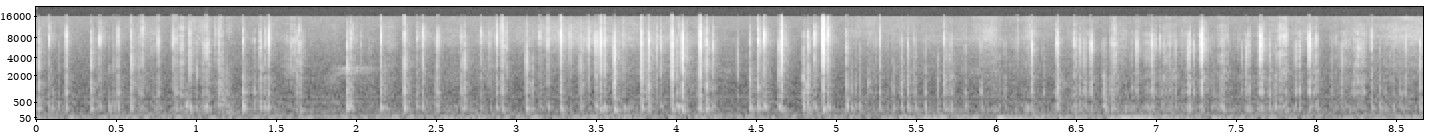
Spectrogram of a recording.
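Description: Long white nails scratch and tap the grey patent leather and mesh upper of a grey patent leather sneaker held upright on its heel. Dense, dry clicks and scratchy rasps repeat quickly over a low steady hum, with bright sharp transients and no ring.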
